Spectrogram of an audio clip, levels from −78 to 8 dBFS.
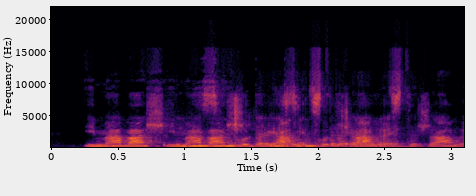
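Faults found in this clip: Doubled audio track, whole clip: full-band copy trailing roughly 0.7 s behind the original at about equal level, dry, no decay or room colouring. Likely cause: second capture path or misaligned edit mixing the same stream in twice.

Call bitrate drop, 1.36 s to end: coarse, watery, dulled sound as bandwidth estimate falls and encoder rate goes from 32 kbps to 10 kbps, bottoming out for 1.02 s. Opus quantises harder and trims the high band at this rate; no recovery before clip ends.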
